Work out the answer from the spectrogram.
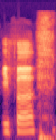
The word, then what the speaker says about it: IFA: what FA is and whether or not you should ever pronounce at IFA I don't know if you should pronounce it I say I've only heard Eva there is a long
